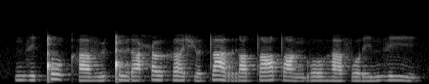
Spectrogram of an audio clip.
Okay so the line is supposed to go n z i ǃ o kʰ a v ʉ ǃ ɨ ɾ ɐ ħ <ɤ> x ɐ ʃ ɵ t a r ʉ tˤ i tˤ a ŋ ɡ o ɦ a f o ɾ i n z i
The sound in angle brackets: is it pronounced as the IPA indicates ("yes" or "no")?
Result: no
